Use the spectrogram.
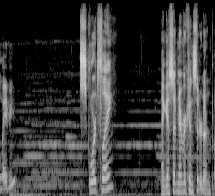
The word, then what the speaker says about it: Squirtle: I pronounce it with the word squirt and then an ol at the end. To be honest, I've never considered other pronunciations. Maybe like Squirtle, maybe? Squirtlay?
